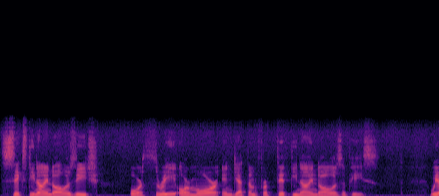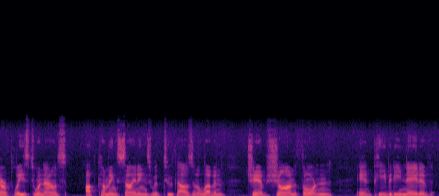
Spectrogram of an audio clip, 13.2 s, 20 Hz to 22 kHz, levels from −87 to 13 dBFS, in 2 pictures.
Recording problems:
high frequencies cut off; noticeable; nothing above 8 kHz
hiss; faint; throughout; 25 dB below the speech

